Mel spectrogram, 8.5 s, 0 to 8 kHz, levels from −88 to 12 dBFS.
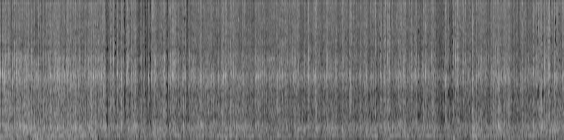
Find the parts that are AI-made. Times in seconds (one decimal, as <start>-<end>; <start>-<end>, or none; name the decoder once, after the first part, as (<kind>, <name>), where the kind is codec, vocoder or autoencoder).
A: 0.0-0.7 (vocoder, Vocos); 2.6-3.2; 4.1-5.2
